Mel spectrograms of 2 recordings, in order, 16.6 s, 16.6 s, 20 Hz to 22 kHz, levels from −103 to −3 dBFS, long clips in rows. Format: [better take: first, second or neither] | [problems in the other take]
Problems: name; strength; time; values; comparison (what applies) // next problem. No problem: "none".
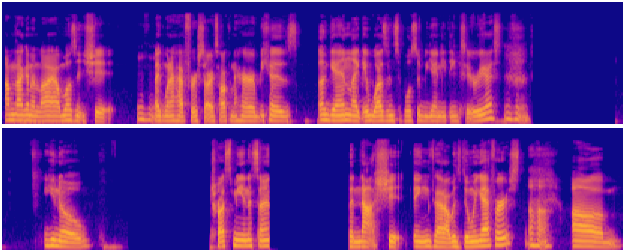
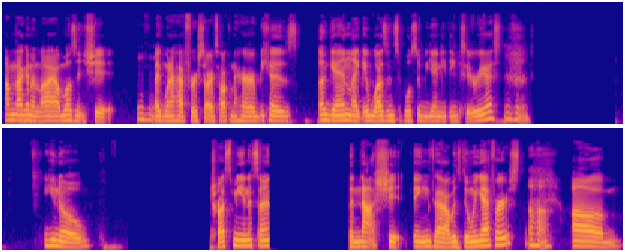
neither | audio cutting out; at 7 s for 1 s, at 10 s for 1 s and at 12 s for 1 s; the same in both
